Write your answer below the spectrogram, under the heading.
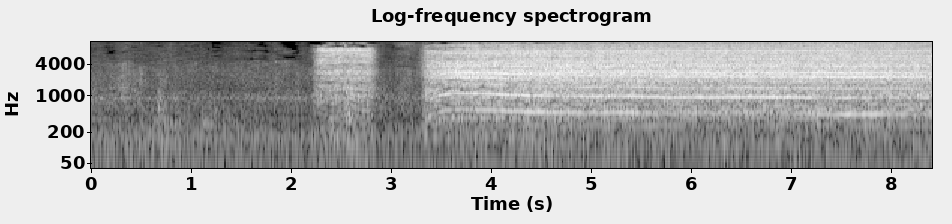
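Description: A power tool runs in a short burst, then starts up for good and runs loudly with a steady whine.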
